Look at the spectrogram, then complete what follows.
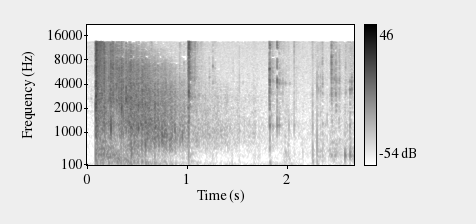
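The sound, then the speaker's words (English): Gunshots at clay targets on a shooting range: a loud opening blast with a long fading tail, a second sharp crack about a second later, then several fainter cracks toward the end. “As he shoots at clay targets”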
